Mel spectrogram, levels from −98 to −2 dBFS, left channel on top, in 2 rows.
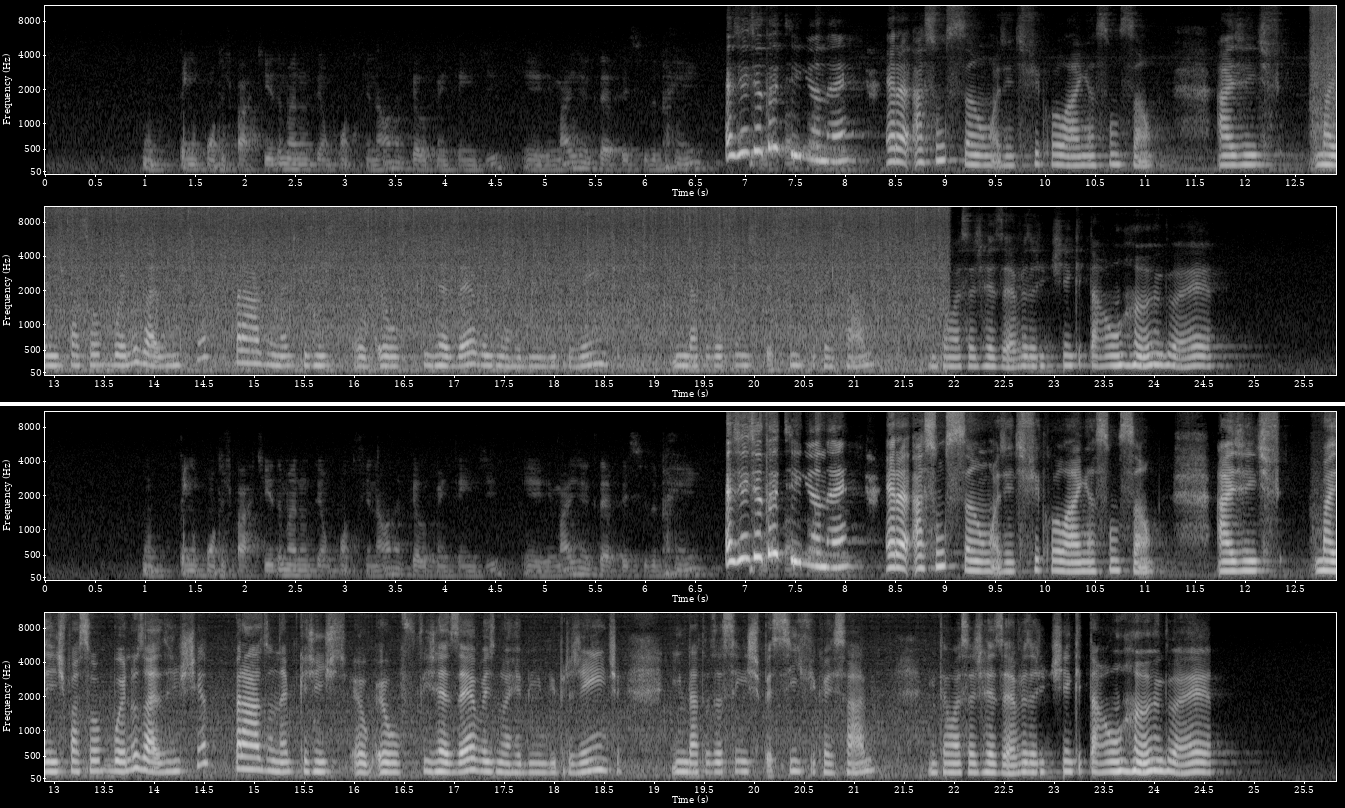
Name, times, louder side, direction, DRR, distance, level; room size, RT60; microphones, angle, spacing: voice 1, 1.0-6.6 7.1-8.1 12.1-12.4 19.2-19.8 22.6-23.0, right 1 dB, 30° right, 0.9 m, -51 dB
voice 2, 6.8-8.1 8.4-12.3 12.7-14.6 14.8-21.2 21.5-24.6, right 6 dB, 65° right, 0.3 m, -31 dB
sound 1, 7.7-13.9, left 1 dB, 85° left, 3.7 m, -65 dB
Stream, 12.6-22.0, left 7 dB, 65° left, 0.4 m, -45 dB
18.0 x 17.5 x 2.6 m
head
